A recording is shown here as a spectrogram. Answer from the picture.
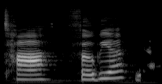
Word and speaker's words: taphophobia: that for real yeah is it t-a-p-h like ta phobia yeah ta what is the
